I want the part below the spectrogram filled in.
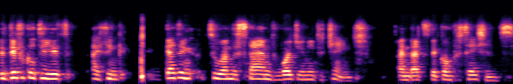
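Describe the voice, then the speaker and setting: With a Dutch accent, a woman talks in a fairly low pitch, her intonation lively and her loudness swinging widely. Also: moderate pace. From Netherlands. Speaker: employer. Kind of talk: panel discussion.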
